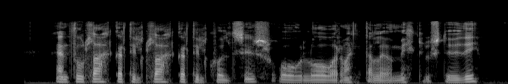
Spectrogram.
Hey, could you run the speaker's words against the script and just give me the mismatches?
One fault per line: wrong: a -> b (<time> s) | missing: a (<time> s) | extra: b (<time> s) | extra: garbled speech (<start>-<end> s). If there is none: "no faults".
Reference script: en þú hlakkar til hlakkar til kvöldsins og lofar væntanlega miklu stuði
no faults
